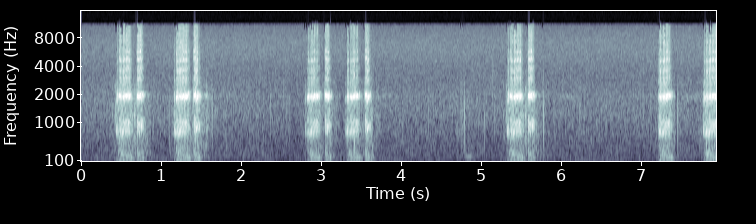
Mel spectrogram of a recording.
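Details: Croaking frog, its call rendered "ộp ộp", giving sharp, rasping double croaks in pairs every two to three seconds over a steady low hum, no other animals heard.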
